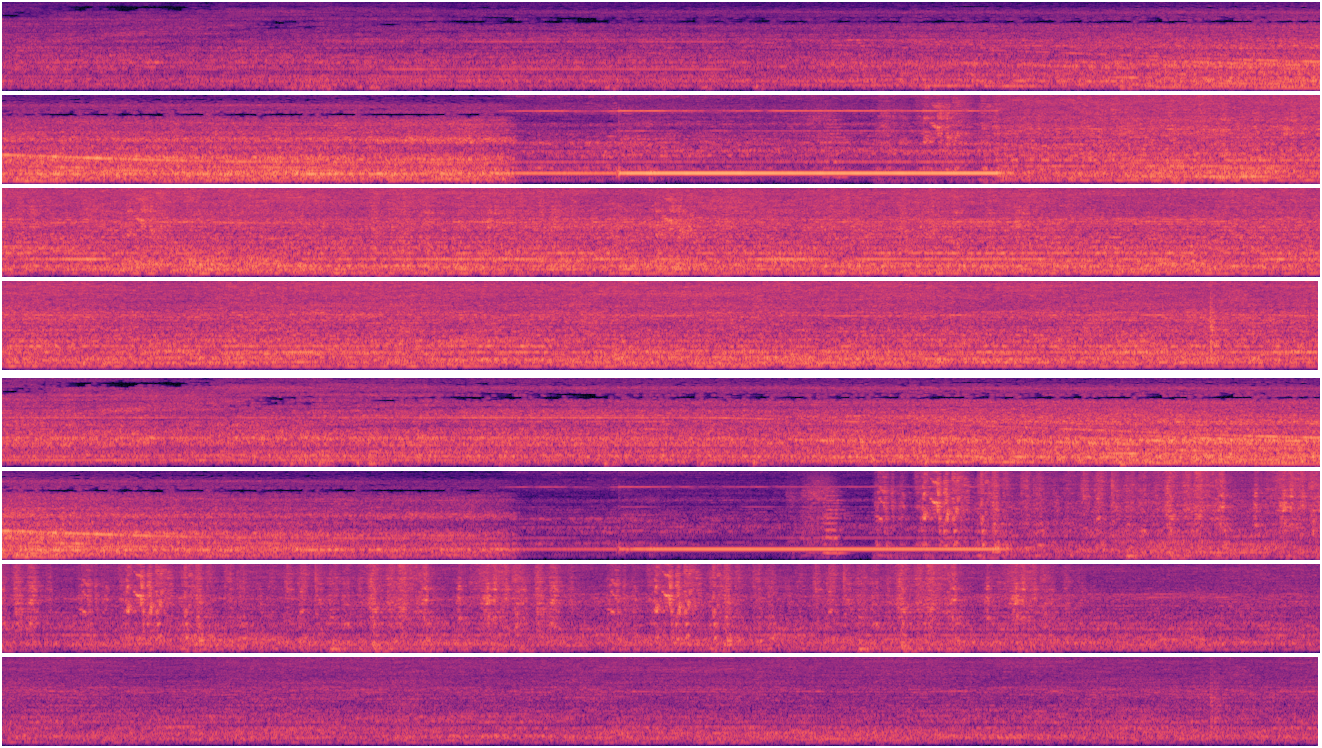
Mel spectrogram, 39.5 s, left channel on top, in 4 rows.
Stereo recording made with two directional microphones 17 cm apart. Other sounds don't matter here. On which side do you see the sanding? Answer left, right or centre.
right.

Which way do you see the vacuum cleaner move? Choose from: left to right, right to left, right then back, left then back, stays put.
right to left.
